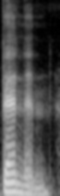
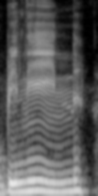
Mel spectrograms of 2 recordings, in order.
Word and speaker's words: Benin: there, like what Benin, the country of Benin, or Benin, different pronunciations, what that country is doing.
